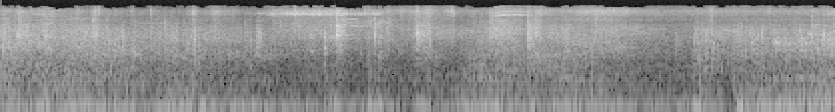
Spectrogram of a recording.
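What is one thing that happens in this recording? Fiery blasts burst with sharp impacts.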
